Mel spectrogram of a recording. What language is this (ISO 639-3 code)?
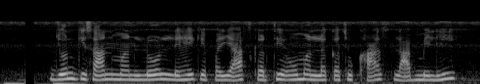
hne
